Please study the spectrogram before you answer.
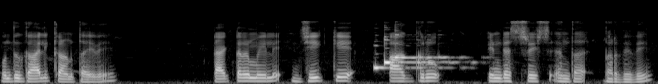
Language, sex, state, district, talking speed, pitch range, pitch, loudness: Kannada, male, Karnataka, Koppal, 100 wpm, 130-160 Hz, 145 Hz, -19 LUFS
